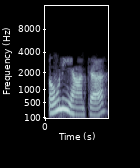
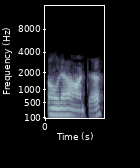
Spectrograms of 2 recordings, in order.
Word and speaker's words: Oneonta: It is Oneonta, not, I think you said Oneonta, and it's Rensselaer, not Rensselaer. But also, I graduated from University at Albany a year before Suzanne went missing.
